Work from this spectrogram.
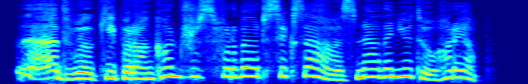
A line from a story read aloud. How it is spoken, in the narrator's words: the doctor said cheerfully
